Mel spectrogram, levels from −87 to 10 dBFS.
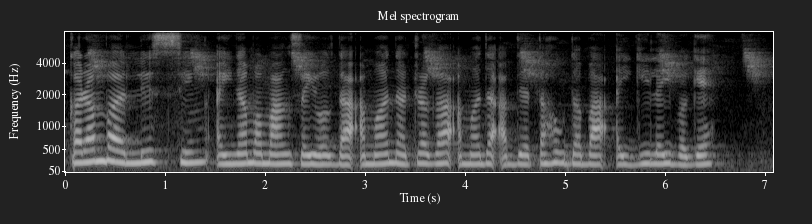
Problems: background sounds at intervals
